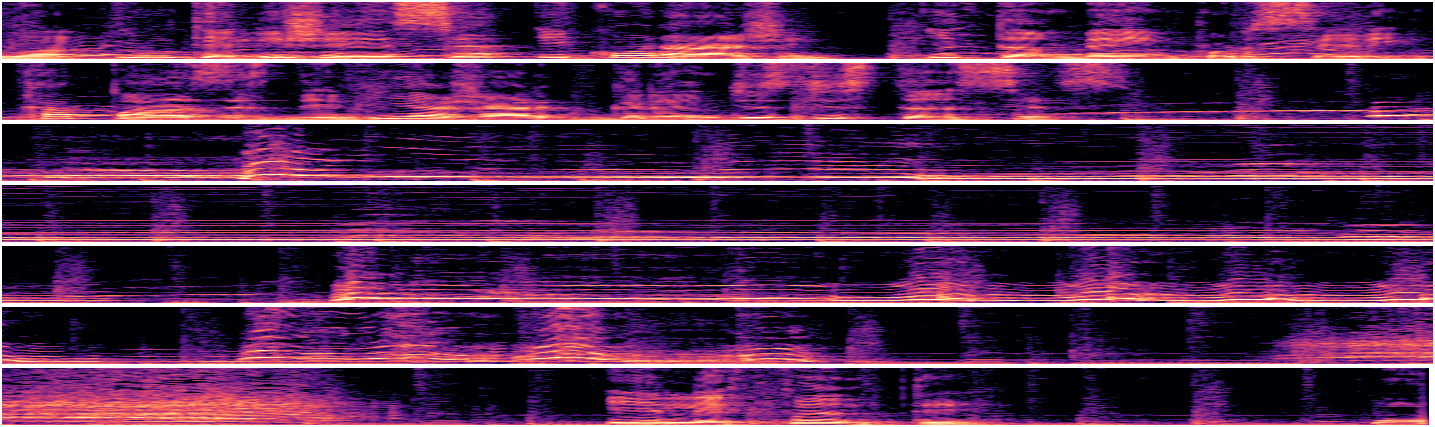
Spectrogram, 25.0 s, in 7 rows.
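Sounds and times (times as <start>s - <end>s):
wolves howling: 0.0s - 4.5s, 6.9s - 20.1s, 21.1s - 22.6s
wolves yipping: 0.0s - 4.5s, 7.0s - 20.1s, 21.1s - 22.6s.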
